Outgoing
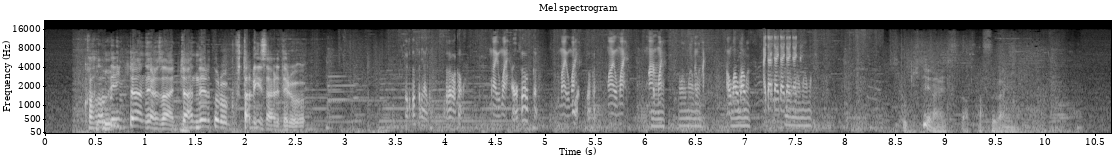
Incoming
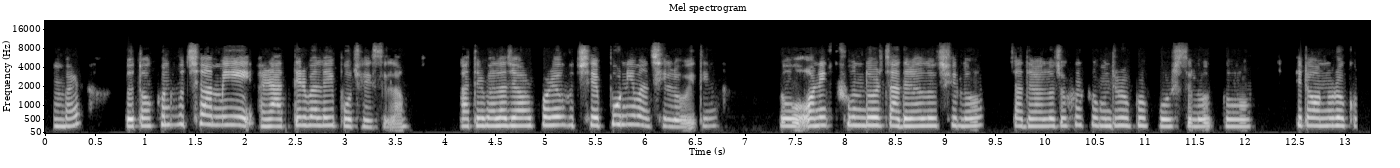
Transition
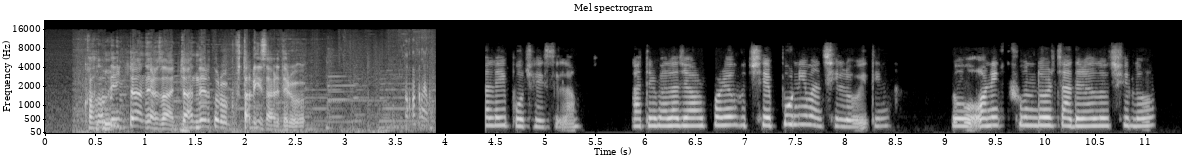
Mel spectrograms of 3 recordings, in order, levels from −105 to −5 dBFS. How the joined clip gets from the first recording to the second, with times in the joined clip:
outgoing
3.90–4.40 s: mute
4.40 s: go over to incoming from 2.68 s

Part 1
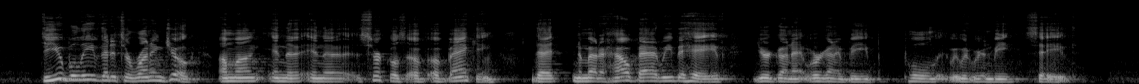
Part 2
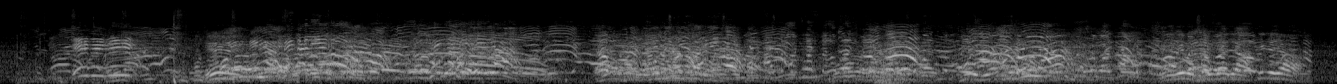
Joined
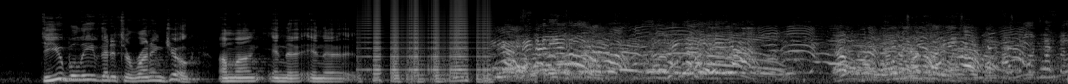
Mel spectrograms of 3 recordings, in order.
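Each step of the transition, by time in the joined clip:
part 1
3.56–5.04 s: sorted samples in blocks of 64 samples
4.96 s: go over to part 2 from 2.58 s, crossfade 0.16 s

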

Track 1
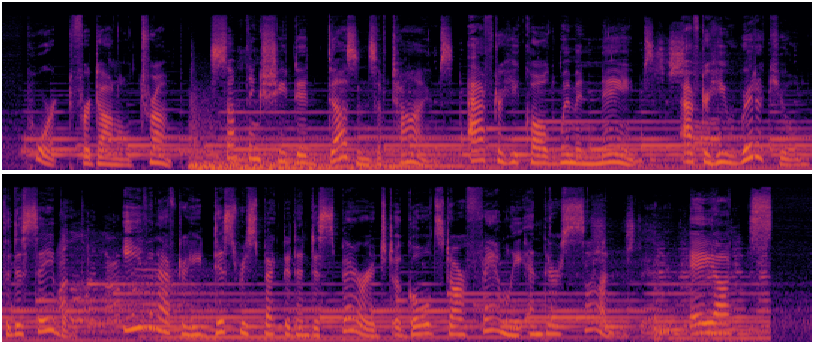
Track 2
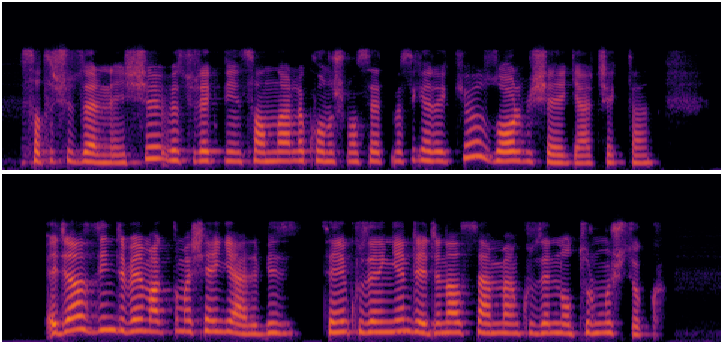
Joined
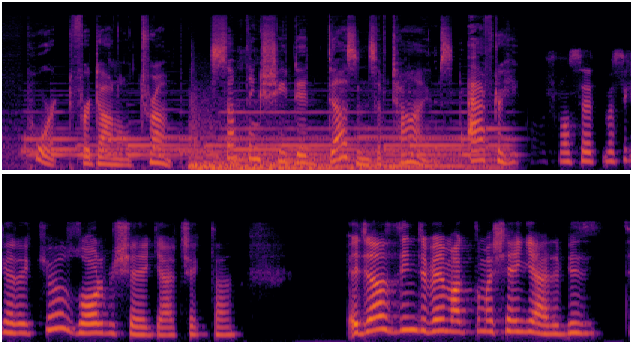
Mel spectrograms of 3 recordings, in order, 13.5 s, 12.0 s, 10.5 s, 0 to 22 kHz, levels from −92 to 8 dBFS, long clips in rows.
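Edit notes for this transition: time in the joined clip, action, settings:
track 1
4.45 s: go over to track 2 from 2.68 s, crossfade 0.46 s exponential

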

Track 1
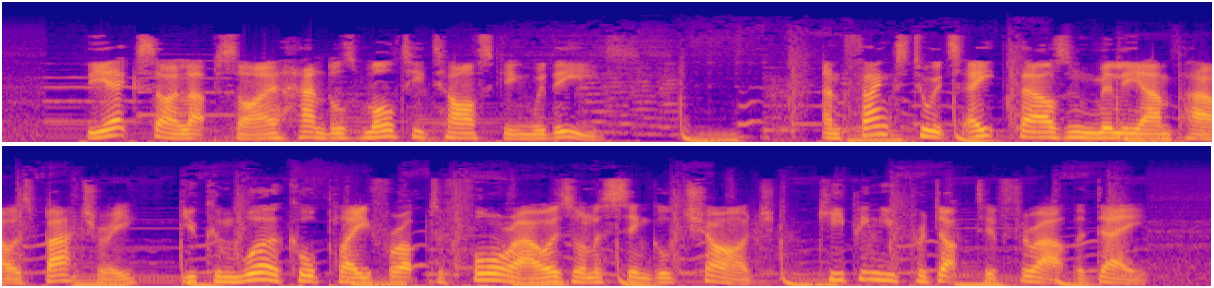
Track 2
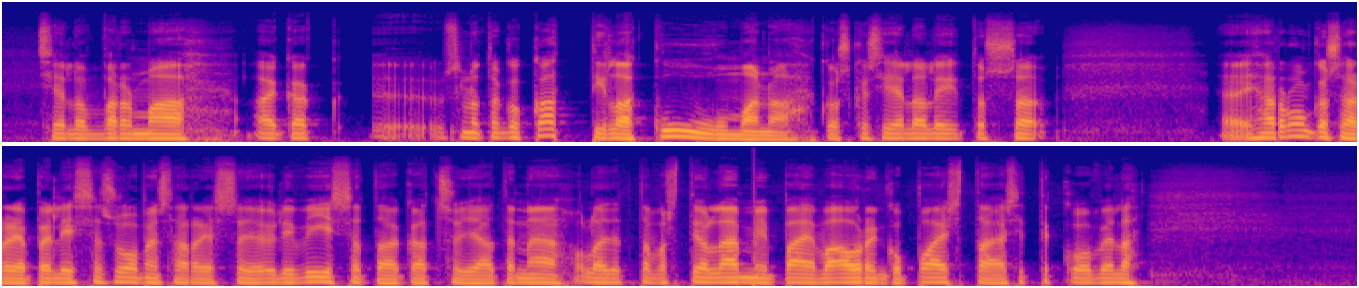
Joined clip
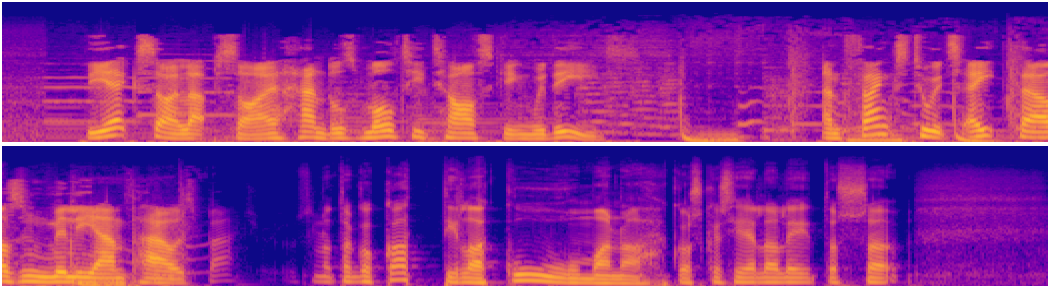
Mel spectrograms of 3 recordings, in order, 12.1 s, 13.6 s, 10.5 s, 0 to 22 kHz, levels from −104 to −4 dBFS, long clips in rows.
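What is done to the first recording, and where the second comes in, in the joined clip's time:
track 1
6.50 s: go over to track 2 from 2.01 s, crossfade 0.86 s exponential

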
